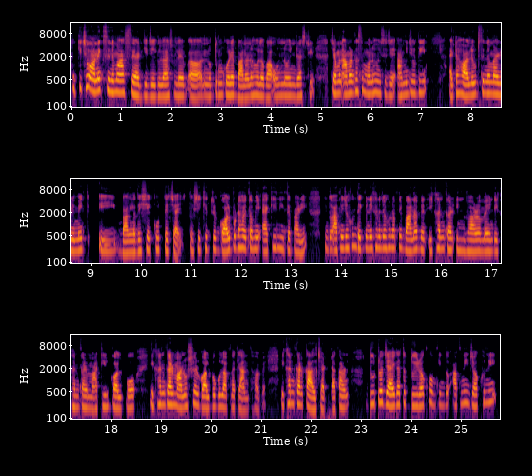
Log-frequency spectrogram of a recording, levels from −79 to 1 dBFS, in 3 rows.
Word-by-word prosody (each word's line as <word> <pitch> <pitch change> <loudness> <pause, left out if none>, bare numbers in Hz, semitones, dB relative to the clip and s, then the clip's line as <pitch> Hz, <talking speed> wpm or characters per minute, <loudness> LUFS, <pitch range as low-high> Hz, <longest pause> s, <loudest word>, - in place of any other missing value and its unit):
তো 295 - -7
কিছু 300 +2 0
অনেক 255 +2 +5
সিনেমা 235 -2 +5
আছে 230 0 -6
আরকি 185 0 -1
যেগুলো 180 0 -1
আসলে 190 0 -2 0.2
আ - - +4 0.3
নতুন 180 +3 -7
করে 195 -1 +4
বানানো 175 +2 +1
হলো 190 -1 +2
বা 175 - +5
অন্য 190 +1 -6 0.2
industry 185 0 -3 0.4
যেমন 220 0 +3
আমার 220 +1 +5
কাছে 250 0 -4
মনে 215 +1 -1
হইছে 220 -1 -6
যে - - -1 0.2
আমি 200 +2 -4
যদি 225 +1 -4 0.6
একটা 220 - -2
Hollywood 195 +2 +4
সিনেমার 215 -2 +3
remake 205 +2 -3 0.3
এই 95 0 -5 0.3
বাংলাদেশে 185 +4 -1
করতে 215 -2 -5
চাই - - +1 0.2
তো - - -9
সেক্ষেত্রে 220 +1 -5 0.2
গল্পটা 210 +6 +4
হয়তো 225 -1 -1
আমি 225 0 -1 0.2
একই 190 +6 -7
নিতে 215 -2 -5
পারি। 180 -1 -3 0.4
কিন্তু 220 -2 -7
আপনি 210 +3 -2
যখন 240 +2 -7
দেখবেন 225 +1 -1
এখানে 235 0 -4
যখন 235 +1 -4
আপনি 245 +1 -5
বানাবেন, 210 +1 +2
এখানকার 220 +1 -1
environment 195 -1 -1
এখানকার 190 0 -4
মাটির 200 +4 -4
গল্প, 180 -1 +1 0.5
এখানকার 230 +1 +3
মানুষের 200 +6 +2
গল্পগুলো 195 +2 +2
আপনাকে 185 0 -8
আনতে 160 +1 -10
হবে, - - -11 0.4
এখানকার 240 +1 +1
culture 170 0 +4
টা. 170 - +1
কারণ 190 -1 0 0.5
দুটো 240 +2 -2 0.2
জায়গা 210 +2 +6
তো - - -2
দুই 210 0 -2
রকম। 215 +5 -1
কিন্তু 225 0 -10 0.2
আপনি 240 +5 -8 0.2
যখনই 255 +6 -4
205 Hz, 165 wpm, -22 LUFS, 190-230 Hz, 0.6 s, জায়গা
